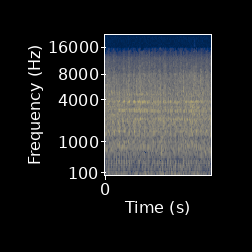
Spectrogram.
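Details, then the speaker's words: Small single-cylinder outboard, super quiet, warmed up: steady, even low thrum with no knocks or misses, idling cleanly while forward, neutral and reverse are tested; normal idle. "Yeah, super quiet motor, single cylinder."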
